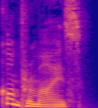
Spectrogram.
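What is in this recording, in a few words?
"compromise", English, British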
